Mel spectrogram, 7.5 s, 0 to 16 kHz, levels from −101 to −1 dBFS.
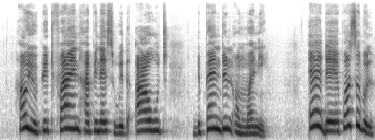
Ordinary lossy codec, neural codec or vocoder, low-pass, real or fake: none; vocoder, 44.1 kHz, 128 mel bands, Pupu-Vocoder; 14.4 kHz; fake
